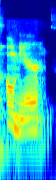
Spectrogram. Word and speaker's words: Omier: I have not heard the report on Omier, is it pronounced Omier? – I think it's just Omier.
